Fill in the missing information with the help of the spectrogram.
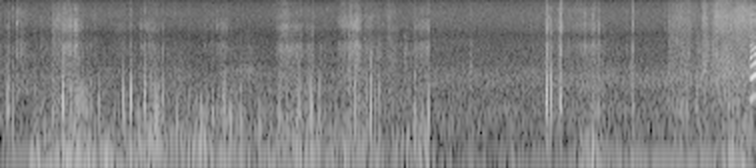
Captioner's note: crunching of snow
